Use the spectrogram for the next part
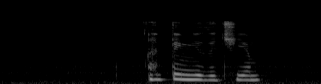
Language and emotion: Russian, sad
